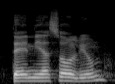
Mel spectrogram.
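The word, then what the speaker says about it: Taenia solium: o tenias ají nata aunque se escribe de esa manera está genia se pronuncia siempre tenía solium o tenias vagina está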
